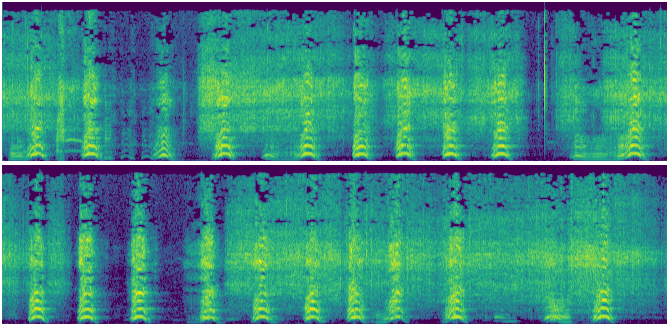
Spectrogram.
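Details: A dachshund confronting a remote-controlled toy tarantula barks in rapid, sharp bursts, roughly two a second, with a brief whine between.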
